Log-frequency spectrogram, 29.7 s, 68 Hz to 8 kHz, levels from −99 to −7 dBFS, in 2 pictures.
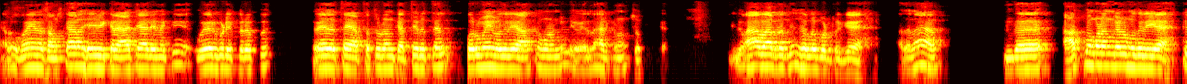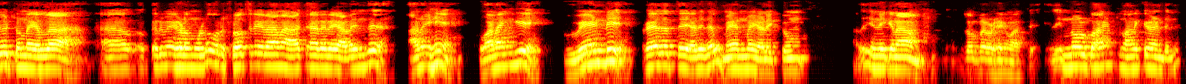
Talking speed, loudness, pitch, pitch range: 100 wpm, -17 LUFS, 170 Hz, 160-185 Hz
